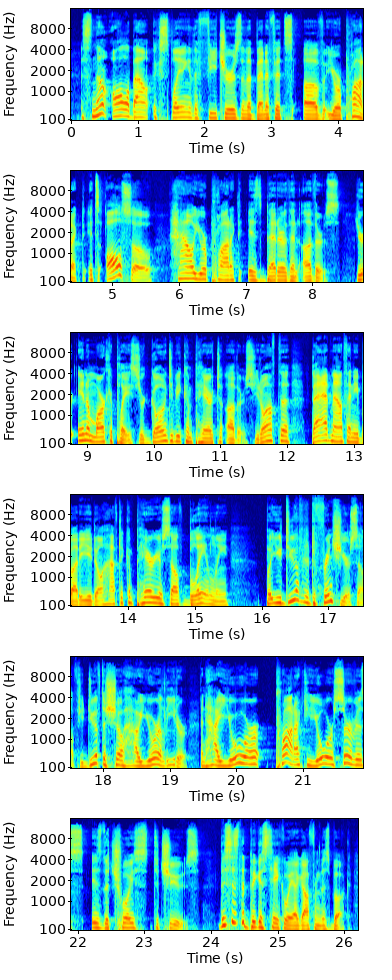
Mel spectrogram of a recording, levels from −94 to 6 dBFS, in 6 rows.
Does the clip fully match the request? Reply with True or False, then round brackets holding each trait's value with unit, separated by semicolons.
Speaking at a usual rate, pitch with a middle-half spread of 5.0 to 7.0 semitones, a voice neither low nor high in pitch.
True (190 wpm; 5.3 semitones; 150 Hz)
